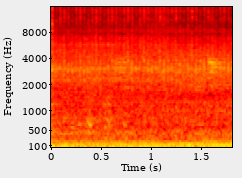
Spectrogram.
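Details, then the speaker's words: 2017 Honda City 1.5 idling with the AC on: it previously had a loud hum with the aircon engaged, and after the AC compressor was replaced, it gives a steady, even idle with no compressor noise. "so Ayan mga boss so nakauna yung aircon natin sa city kung maririnig niyo dati sobrang Ugong po pagka nire natin So Ayan I natin mga sir Oh wala na yung wala na yung ingay"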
